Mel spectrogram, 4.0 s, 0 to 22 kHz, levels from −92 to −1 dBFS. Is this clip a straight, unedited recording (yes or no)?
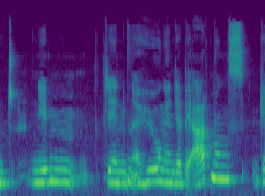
no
